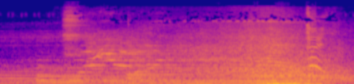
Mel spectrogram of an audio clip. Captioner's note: horn honking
